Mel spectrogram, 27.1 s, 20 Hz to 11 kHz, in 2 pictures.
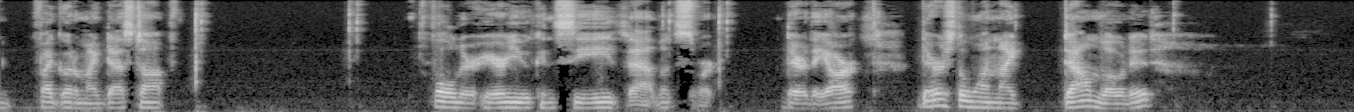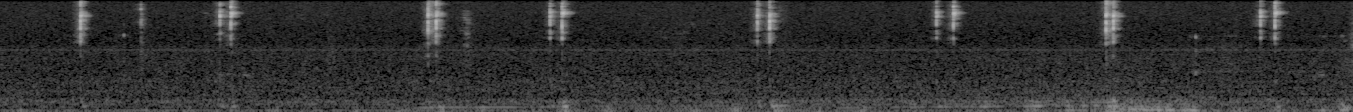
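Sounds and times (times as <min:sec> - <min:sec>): faint room hum: 0:00.0 - 0:27.0
computer mouse clicks: 0:01.8 - 0:02.2, 0:03.4 - 0:04.3, 0:06.6 - 0:07.4, 0:12.6 - 0:12.9, 0:14.3 - 0:15.1, 0:15.7 - 0:16.0, 0:17.8 - 0:18.2, 0:19.0 - 0:19.3, 0:21.0 - 0:21.4, 0:22.8 - 0:23.2, 0:24.5 - 0:26.5.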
